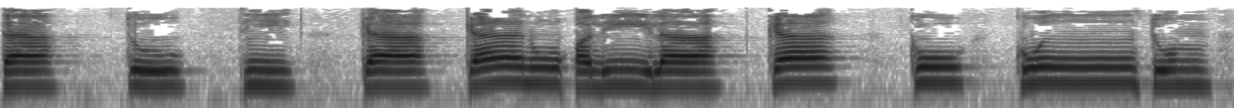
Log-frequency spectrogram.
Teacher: فهذه كاف وتاء متحركات فيها شيء من الهمس لكنه ضعيف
